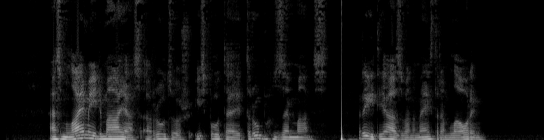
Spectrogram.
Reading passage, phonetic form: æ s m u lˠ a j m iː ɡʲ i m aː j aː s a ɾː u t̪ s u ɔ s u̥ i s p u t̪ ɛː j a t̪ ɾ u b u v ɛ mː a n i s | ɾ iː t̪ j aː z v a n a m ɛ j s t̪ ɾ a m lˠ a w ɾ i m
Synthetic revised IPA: æ s m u lˠ a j m iː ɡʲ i m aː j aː s a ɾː uː t̪ s u ɔ ʃ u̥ i s p uː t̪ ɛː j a t̪ ɾ u b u z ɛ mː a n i s | ɾ iː t̪ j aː z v a n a m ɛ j s t̪ ɾ a m lˠ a w ɾ i m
